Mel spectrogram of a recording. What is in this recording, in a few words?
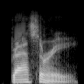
"brasserie", American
